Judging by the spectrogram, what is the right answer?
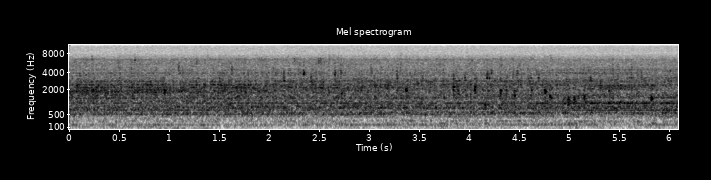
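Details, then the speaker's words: Ice maker running from a HomeYears power station's 500-watt inverter: low steady hum with a faint watery churn, even throughout; inverter handles the load and the ice maker runs smoothly. "so far the inverter seems to be handling everything um you can hear it so that has a really nice inverter built in"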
